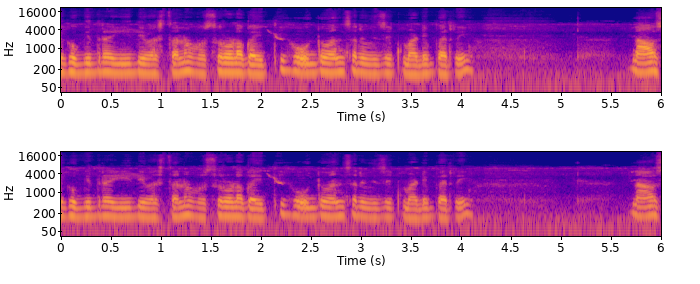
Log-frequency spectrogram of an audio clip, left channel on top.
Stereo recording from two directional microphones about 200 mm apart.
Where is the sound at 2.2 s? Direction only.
15° left (ahead or behind).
